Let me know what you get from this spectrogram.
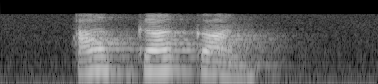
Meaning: relation, relative; kinsman; kinswoman; kindred, kinsfolk
- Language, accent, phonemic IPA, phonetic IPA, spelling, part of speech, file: Armenian, Eastern Armenian, /ɑzɡɑˈkɑn/, [ɑzɡɑkɑ́n], ազգական, noun, Hy-ազգական.ogg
